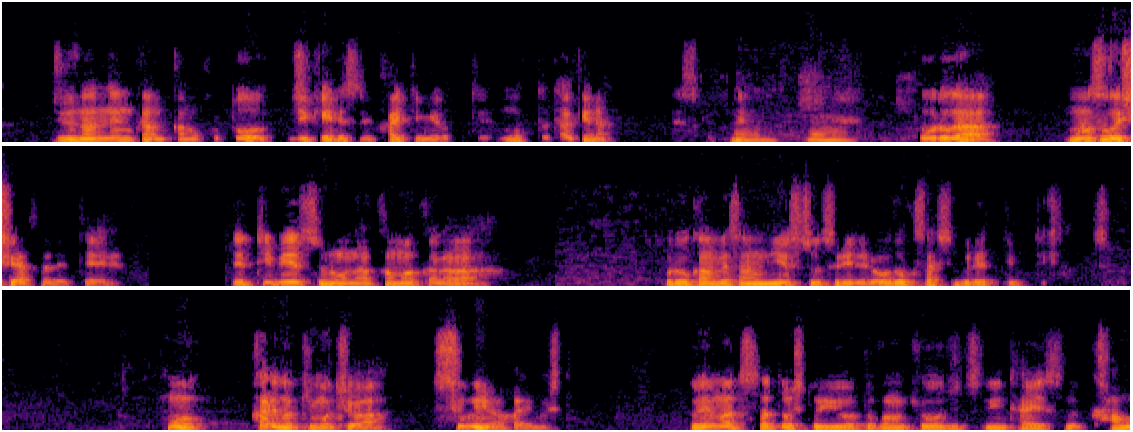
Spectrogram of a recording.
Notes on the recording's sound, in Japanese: 本番組はオンライン会議ツールZoomを使用して録音しております。通信環境の問題により一部聴き取りづらい箇所があることをご了承くださいませ。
